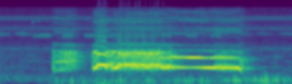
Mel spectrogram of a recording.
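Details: Close, loud rooster crow: a short rasping first syllable, then a long, sustained, strained note with a small downward step before it cuts off, over low rumbling background noise.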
